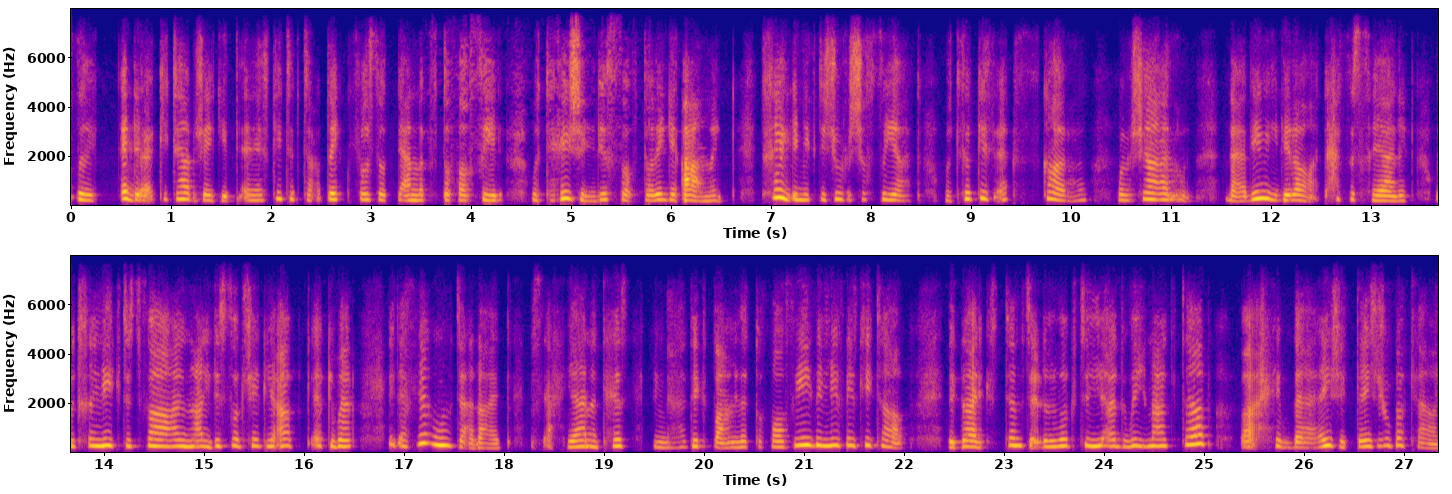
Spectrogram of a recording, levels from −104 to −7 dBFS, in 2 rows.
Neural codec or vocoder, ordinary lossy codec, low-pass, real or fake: codec, 24 kHz, 0.9 kbps, WavTokenizer, medium music audio release; Opus, 24 kbps; 7.2 kHz; fake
